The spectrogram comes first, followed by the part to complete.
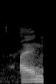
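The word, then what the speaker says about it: iron: तो मैं उन पर आयरन करता हूँ, आयरन नहीं, आर साइलेंट होता है, आयरन, आवाज़, उनको फिर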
